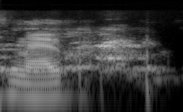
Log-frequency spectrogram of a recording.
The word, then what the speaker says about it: Maersk: I don't know how to pronounce it. It's completely correct. It is Maersk.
